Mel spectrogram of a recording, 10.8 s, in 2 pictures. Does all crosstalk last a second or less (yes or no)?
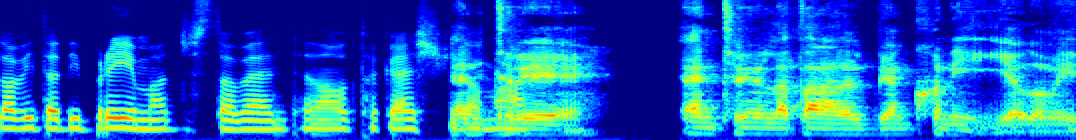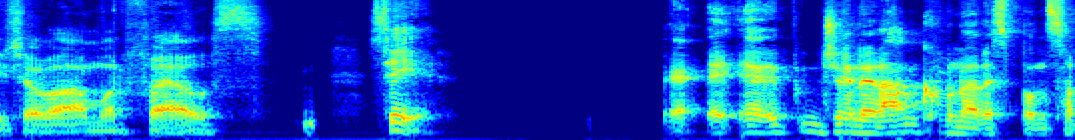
yes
